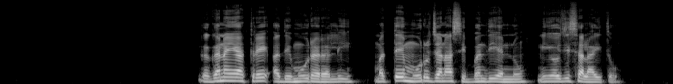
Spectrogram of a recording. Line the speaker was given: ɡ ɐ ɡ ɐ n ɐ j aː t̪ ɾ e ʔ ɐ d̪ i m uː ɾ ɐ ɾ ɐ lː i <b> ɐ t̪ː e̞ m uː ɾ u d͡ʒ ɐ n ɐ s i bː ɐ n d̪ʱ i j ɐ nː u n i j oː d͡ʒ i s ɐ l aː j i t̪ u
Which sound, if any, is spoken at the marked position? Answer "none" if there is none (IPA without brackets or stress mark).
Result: m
